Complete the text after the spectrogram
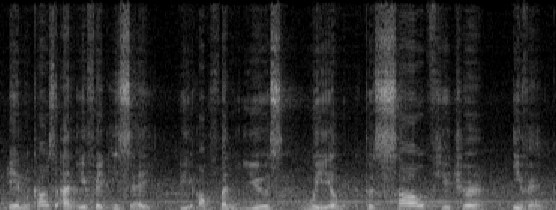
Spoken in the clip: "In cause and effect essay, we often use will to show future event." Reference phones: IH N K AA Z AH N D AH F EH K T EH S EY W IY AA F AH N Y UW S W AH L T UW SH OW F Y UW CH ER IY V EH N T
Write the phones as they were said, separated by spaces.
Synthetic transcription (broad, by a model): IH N K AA S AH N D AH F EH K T EH S EY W IY AA F AH N Y UW S W AH L T UW S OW F Y UW CH ER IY V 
